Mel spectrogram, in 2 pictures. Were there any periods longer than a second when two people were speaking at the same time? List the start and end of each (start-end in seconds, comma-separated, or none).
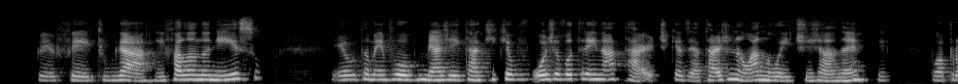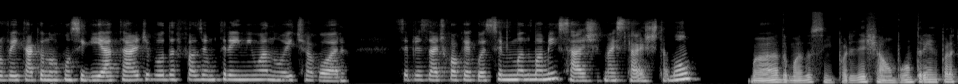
none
